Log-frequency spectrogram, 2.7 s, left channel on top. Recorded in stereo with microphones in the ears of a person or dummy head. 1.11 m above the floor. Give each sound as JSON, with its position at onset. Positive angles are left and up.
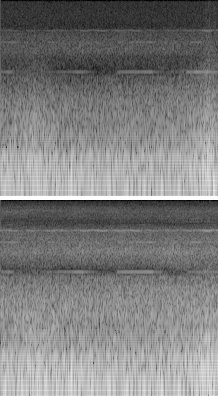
{"t": 0.0, "sound": "a vehicle", "side_deg": -55}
